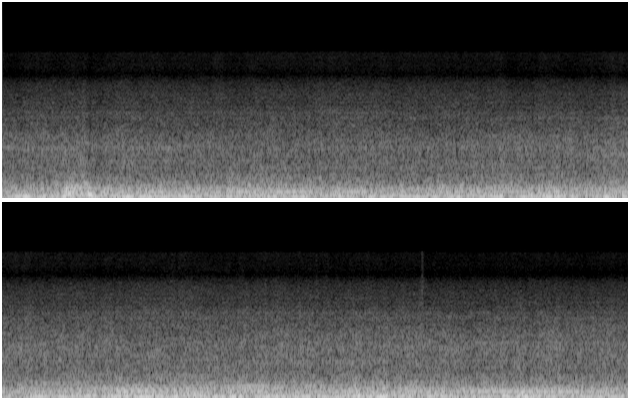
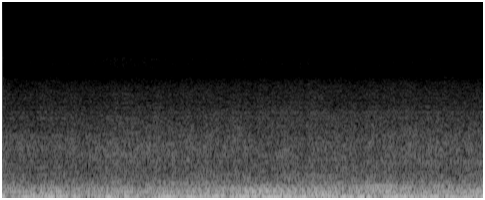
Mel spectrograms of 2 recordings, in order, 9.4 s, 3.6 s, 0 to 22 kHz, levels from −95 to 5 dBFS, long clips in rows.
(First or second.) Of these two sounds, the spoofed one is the first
